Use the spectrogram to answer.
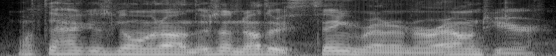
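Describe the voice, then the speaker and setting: A man's voice: a little high, fast, close to an everyday voice. A man voicing a laid-back, curious female house cat who answers with nonchalant, puzzled remarks. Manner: nonchalant, then puzzled and bossy.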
